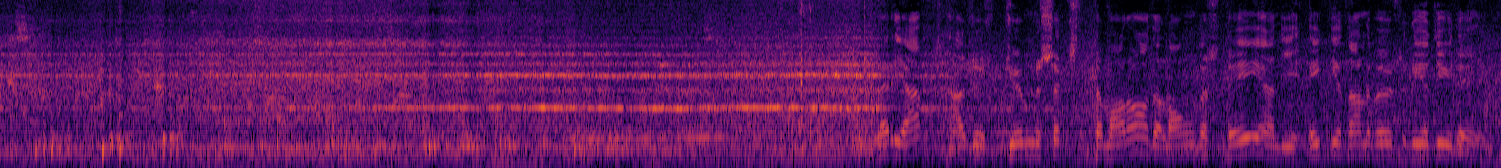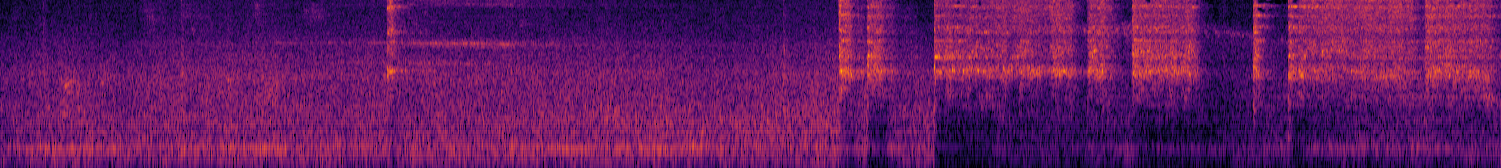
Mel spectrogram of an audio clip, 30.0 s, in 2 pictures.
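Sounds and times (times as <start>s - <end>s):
train rolling rumble: 0.0s - 30.0s
wheel squeal: 18.7s - 20.6s, 23.4s - 30.0s.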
